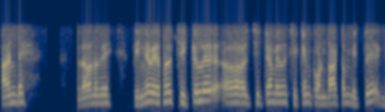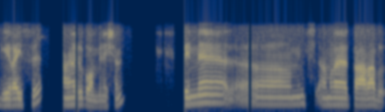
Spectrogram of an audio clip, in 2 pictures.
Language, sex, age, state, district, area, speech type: Malayalam, female, 30-45, Kerala, Kozhikode, urban, conversation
